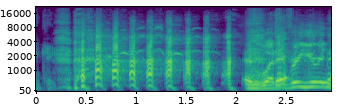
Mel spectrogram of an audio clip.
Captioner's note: Hank laughing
